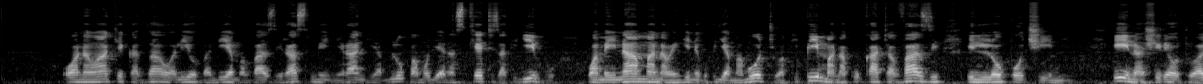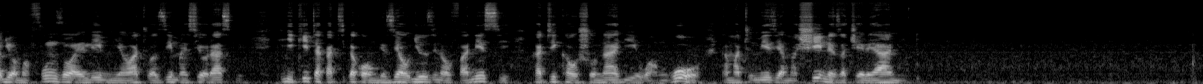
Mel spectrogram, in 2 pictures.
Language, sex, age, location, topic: Swahili, male, 25-35, Dar es Salaam, education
